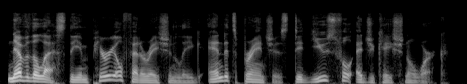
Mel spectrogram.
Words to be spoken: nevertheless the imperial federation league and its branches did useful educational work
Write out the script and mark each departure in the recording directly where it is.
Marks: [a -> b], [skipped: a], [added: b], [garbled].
nevertheless the imperial federation league and its branches did useful educational work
